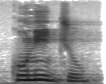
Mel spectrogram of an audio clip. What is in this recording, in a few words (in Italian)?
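"cuniggiu", dialect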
